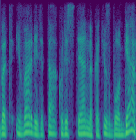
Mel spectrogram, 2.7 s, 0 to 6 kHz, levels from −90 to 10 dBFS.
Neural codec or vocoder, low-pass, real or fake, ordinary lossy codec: codec, 16 kHz, 1.1 kbps, Voila-Tokenizer; 5.4 kHz; fake; Opus, 16 kbps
